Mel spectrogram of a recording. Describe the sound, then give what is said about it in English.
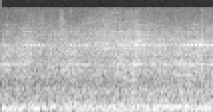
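A steady, loud rumble of a cable car rolling along its rails, with dense low-frequency grinding and a continuous mechanical clatter throughout, no voices. “Oh, good cable car sounds.”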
